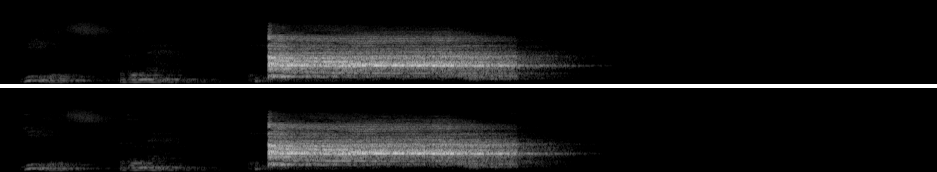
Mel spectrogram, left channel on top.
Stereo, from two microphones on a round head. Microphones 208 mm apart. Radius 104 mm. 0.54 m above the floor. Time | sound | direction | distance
0.2 | a man speaking | 5° right (ahead or behind) | 9.5 m
2.7 | a scream | 5° right (ahead or behind) | 0.8 m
